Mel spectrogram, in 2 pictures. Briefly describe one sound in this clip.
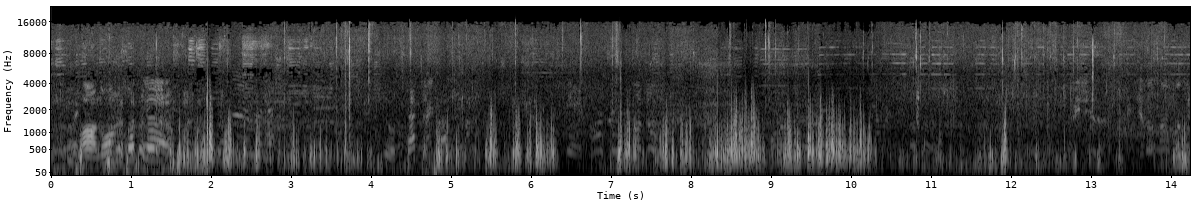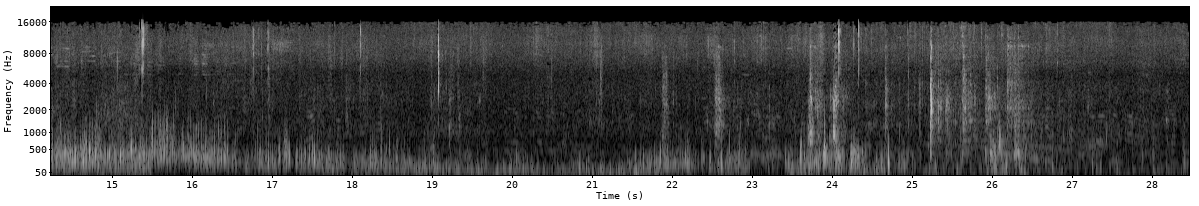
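Horse hooves thud on grass at a canter.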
